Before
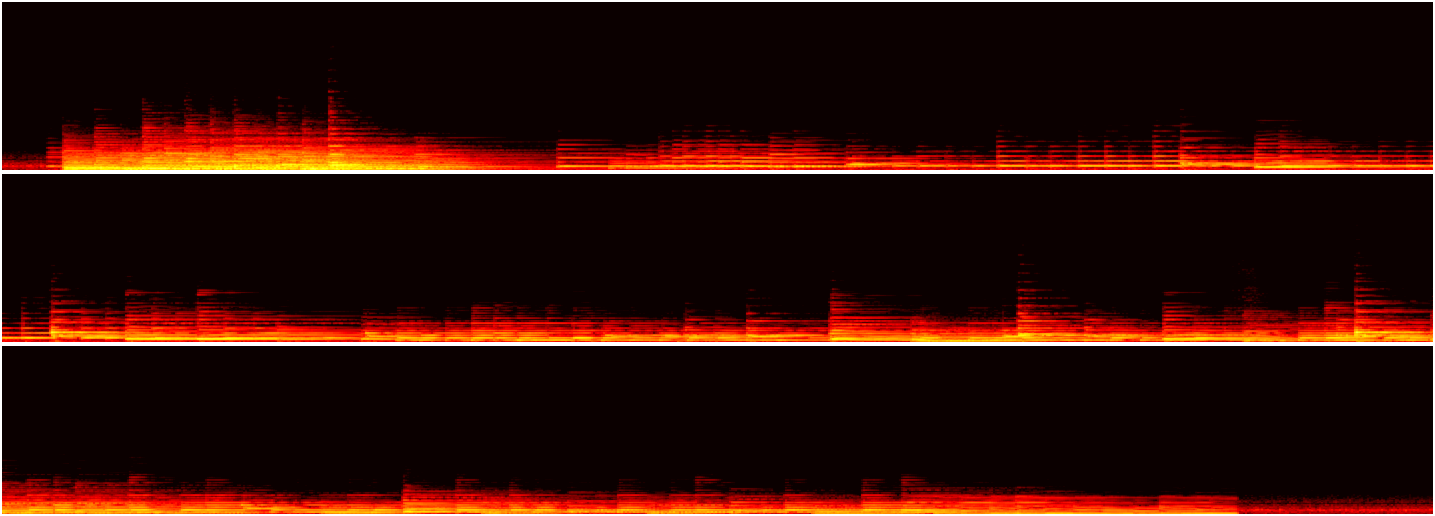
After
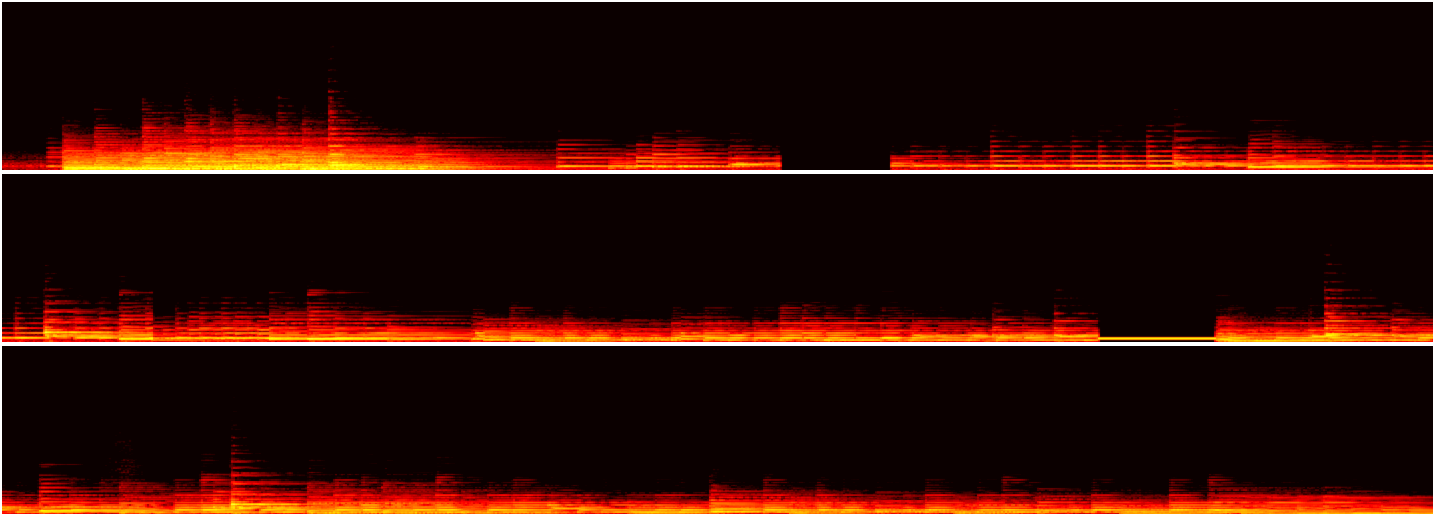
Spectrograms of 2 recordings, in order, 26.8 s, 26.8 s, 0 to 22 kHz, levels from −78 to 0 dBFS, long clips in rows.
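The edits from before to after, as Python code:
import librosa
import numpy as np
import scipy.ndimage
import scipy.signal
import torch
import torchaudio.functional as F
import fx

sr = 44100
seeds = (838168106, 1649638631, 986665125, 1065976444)

y = fx.edit(x, sr, fx.move(start_s=3.96, length_s=0.73, to_s=9.92),
    fx.insert_silence(at_s=5.59, length_s=0.69),
    fx.bleep(start_s=13.86, length_s=0.74, hz=525.0, db=-21.0),
    fx.duplicate(start_s=20.55, length_s=1.23, to_s=11.26), tone=tone)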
